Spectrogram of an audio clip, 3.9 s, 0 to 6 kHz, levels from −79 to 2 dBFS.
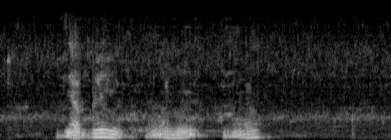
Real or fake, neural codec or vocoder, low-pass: fake; vocoder, 22.05 kHz, 80 mel bands, HiFi-GAN; 5.4 kHz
